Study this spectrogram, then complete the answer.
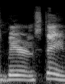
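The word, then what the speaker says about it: Berenstain: So they're saying it's Baron Stain.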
